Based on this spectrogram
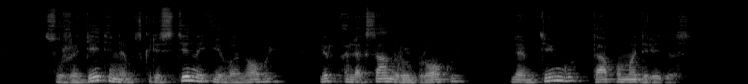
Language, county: Lithuanian, Vilnius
